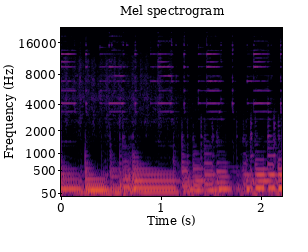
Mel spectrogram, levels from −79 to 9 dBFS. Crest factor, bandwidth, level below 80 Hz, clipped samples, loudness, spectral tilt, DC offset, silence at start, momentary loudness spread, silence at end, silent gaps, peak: 14 dB; 19.5 kHz; -42 dBFS; under 0.1%; -33 LUFS; -6.5 dB/octave; under 0.1%; 0 s; 3 LU; 0 s; none; -18 dBFS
